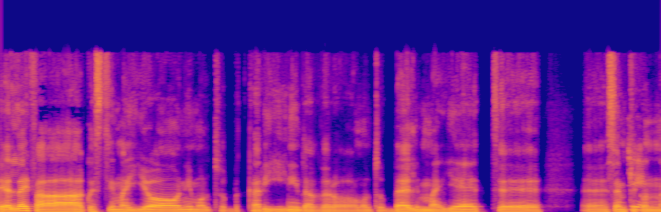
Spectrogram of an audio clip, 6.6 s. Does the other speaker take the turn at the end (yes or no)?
no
